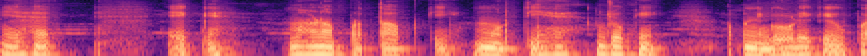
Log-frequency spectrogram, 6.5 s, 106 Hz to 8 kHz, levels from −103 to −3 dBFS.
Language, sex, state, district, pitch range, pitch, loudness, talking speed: Hindi, male, Chhattisgarh, Sukma, 95-115 Hz, 105 Hz, -20 LUFS, 130 wpm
